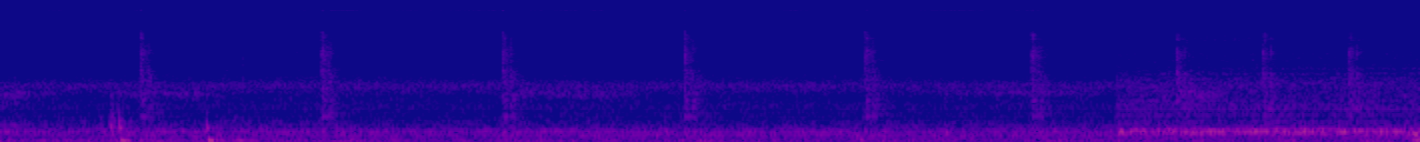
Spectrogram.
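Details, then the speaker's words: Chinese diesel heater (VEVOR controller) bench-tested before installation in a trailer, not primed first: the fan runs, then sharp single ticks about twice a second start as the dosing pump begins pumping fuel; normal operation. "the fans running pumping yet usually takes a minute for it to start pumping oh that's pumping now"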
